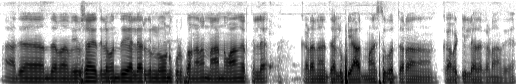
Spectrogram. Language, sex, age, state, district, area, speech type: Tamil, male, 45-60, Tamil Nadu, Tiruvannamalai, rural, spontaneous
